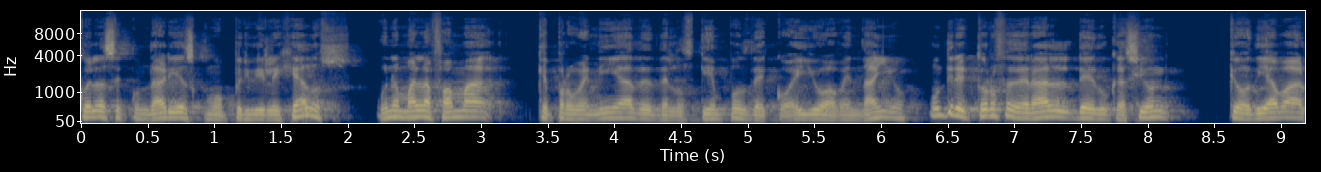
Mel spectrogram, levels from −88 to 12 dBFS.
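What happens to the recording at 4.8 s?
Nothing goes wrong at 4.8 s; the audio plays through that moment intact, with no dropout, click or other fault.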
